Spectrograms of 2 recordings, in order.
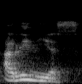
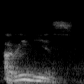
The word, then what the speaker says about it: Arrhenius: We don't pronounce the H. It's called Arrhenius. Arrhenius.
